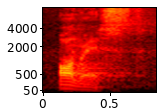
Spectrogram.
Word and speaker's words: honest: onto the letter H H is often silent at the beginning of a word the earlier example that we gave you was hour as in the time measurement another example would be honest honorable please note that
